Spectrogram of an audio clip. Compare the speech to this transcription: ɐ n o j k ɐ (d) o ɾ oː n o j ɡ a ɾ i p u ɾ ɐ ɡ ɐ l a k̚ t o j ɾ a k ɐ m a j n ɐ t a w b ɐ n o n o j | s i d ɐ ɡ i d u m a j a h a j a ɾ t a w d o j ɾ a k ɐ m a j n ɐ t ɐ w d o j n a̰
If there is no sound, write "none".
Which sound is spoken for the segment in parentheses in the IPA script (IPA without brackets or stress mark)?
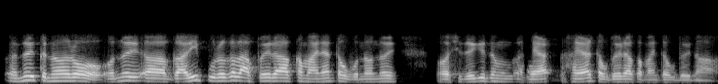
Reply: n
